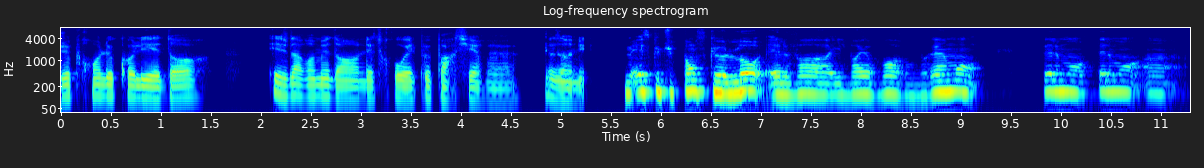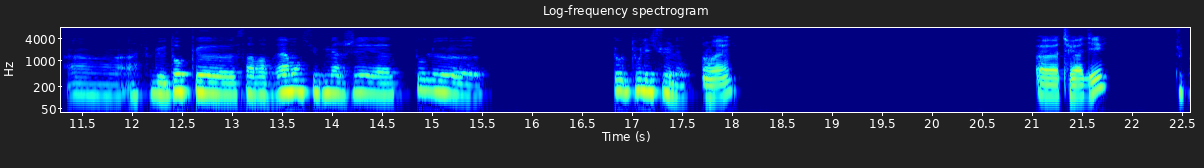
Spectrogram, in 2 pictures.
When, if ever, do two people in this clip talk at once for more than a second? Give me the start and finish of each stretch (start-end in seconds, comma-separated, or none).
none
